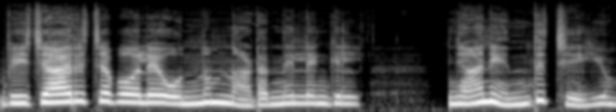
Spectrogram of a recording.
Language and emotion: Malayalam, fearful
